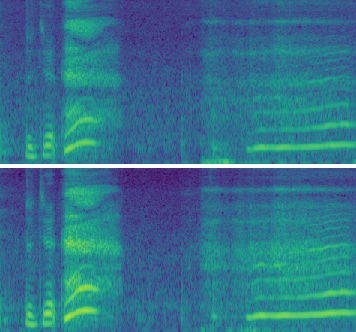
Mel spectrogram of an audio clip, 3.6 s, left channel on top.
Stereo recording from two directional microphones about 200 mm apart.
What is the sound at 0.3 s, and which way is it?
Speech, 35° right (ahead or behind).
